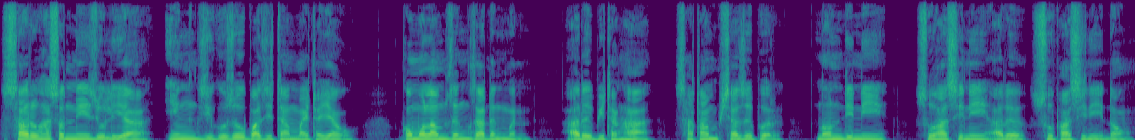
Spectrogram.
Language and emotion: Bodo, neutral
